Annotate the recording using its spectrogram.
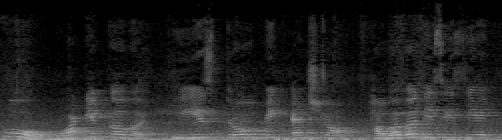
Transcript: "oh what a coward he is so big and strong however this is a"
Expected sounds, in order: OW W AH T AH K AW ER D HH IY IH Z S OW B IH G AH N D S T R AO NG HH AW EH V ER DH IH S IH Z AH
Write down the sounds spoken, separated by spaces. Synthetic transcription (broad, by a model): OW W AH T AH K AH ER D HH IY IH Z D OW B IH G AH N D S T R AO NG HH AW EH V ER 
